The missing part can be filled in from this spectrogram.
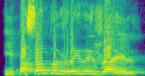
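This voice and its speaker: A man's voice: very high-pitched, expressive, a little slow, darkish tone, poor audio. A man preaching a sermon, emphatic on key lines and chatty in his asides to the congregation. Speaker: pastor.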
